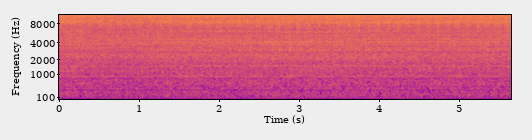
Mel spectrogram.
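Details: Engine knock on a VW Polo Sedan 1000 km after piston replacement: steady idle with a fast, light tapping about four per second over the engine; cause not pinned down.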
